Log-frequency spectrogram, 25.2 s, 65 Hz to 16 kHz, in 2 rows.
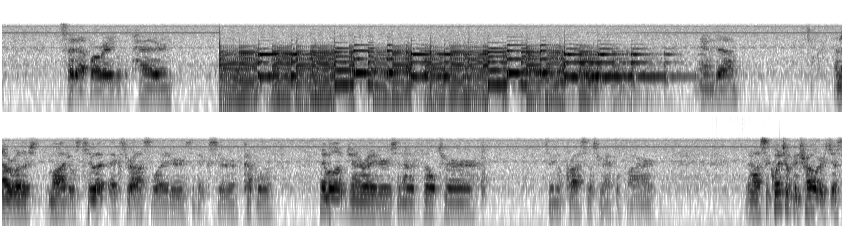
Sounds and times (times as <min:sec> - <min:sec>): Speech: 0:00.9 - 0:02.7, 0:10.4 - 0:11.1, 0:12.5 - 0:16.8, 0:17.4 - 0:19.9, 0:20.7 - 0:22.4, 0:23.8 - 0:25.2.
